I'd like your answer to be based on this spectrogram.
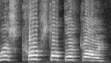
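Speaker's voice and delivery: bad, shrill cartoon mouse voice, very high and loud. Trying to voice a Winnie the Pooh line and slipping into a bad Mickey voice. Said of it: "That's Mickey".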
